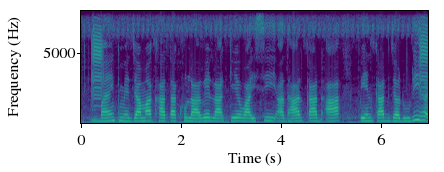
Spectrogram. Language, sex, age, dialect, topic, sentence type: Magahi, female, 31-35, Western, banking, statement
